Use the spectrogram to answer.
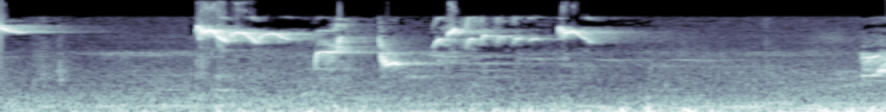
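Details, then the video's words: Orange-headed thrush pouring out vigorous song of high, sliding whistles and twisting warbled phrases, some swooping downward, with short gaps between phrases. "anis merah gacor"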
